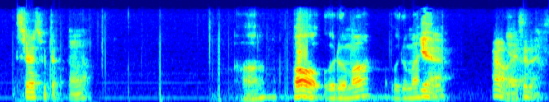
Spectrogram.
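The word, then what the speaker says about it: Uruma-shi: Oh, Urumashi?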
